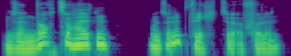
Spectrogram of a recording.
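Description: A suave count in a storybook reading, calm and polished, who chooses each courteous phrase with care, as a man reads him. His voice has a gravelly grain and sounds dry and close to the mic. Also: lowish voice, normal speed, no room sound, heavily acted. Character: suave, composed male count, courteous and assured.

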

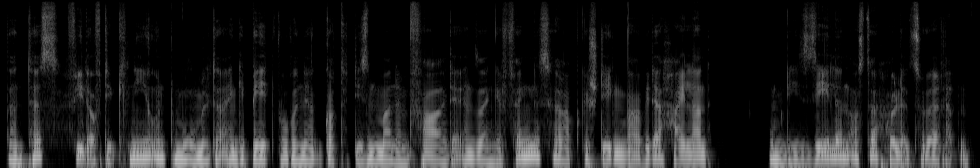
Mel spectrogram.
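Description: A man narrating an audiobook in a steady, measured reading. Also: lowish voice, creaky, no echo, studio quality.

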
